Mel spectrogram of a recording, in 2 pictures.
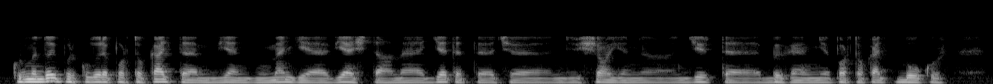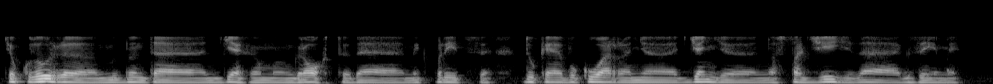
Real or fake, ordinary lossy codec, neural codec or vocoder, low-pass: real; none; none; 3.6 kHz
